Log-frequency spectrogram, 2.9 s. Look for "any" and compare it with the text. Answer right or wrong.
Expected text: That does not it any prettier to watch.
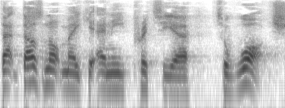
right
